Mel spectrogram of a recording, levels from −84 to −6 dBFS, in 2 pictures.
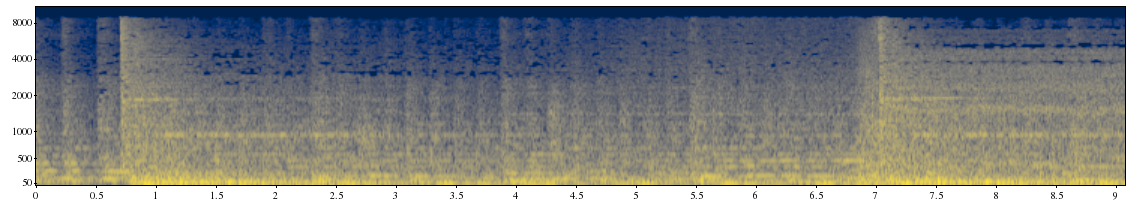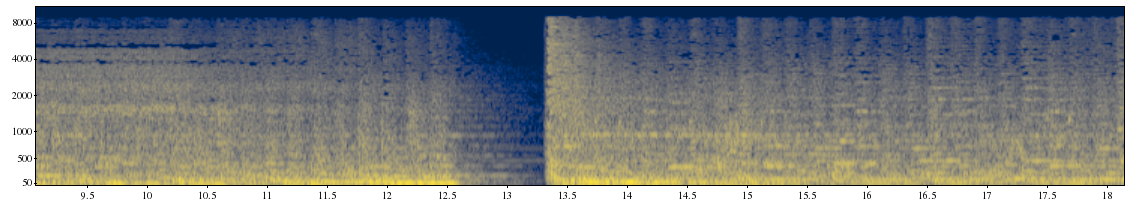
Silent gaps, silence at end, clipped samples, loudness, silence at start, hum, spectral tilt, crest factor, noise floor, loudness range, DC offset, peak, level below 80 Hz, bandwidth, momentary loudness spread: none; 0 s; under 0.1%; -19 LUFS; 0 s; none; -6 dB/octave; 16 dB; -42 dBFS; 4 LU; under 0.1%; -2 dBFS; -20 dBFS; 9.4 kHz; 7 LU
